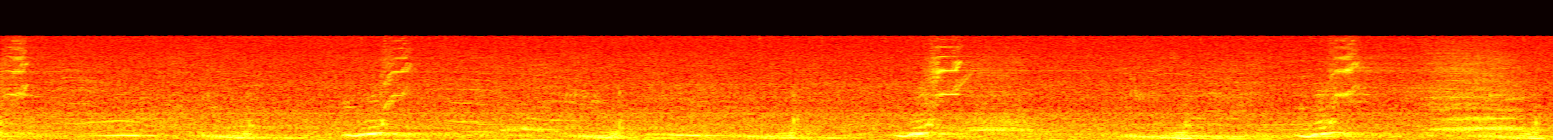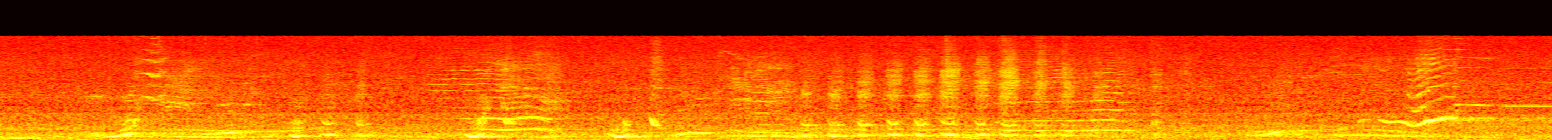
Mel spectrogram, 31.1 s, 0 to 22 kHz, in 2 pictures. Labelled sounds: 0.0	0.9	humpback whale, 1.2 to 2.9 kHz
3.8	4.2	humpback whale, 0.90 to 3.4 kHz
9.3	9.8	humpback whale, 1.3 to 5.8 kHz
11.5	11.8	humpback whale, 2.4 to 2.6 kHz
13.3	13.8	humpback whale, 1.0 to 3.6 kHz
16.9	17.5	humpback whale, 0.90 to 3.9 kHz
19.8	21.3	humpback whale, 1.0 to 5.3 kHz
22.9	23.4	humpback whale, 1.1 to 1.6 kHz
25.9	26.8	humpback whale, 0.80 to 3.7 kHz
29.6	31.0	humpback whale, 0.80 to 6.1 kHz

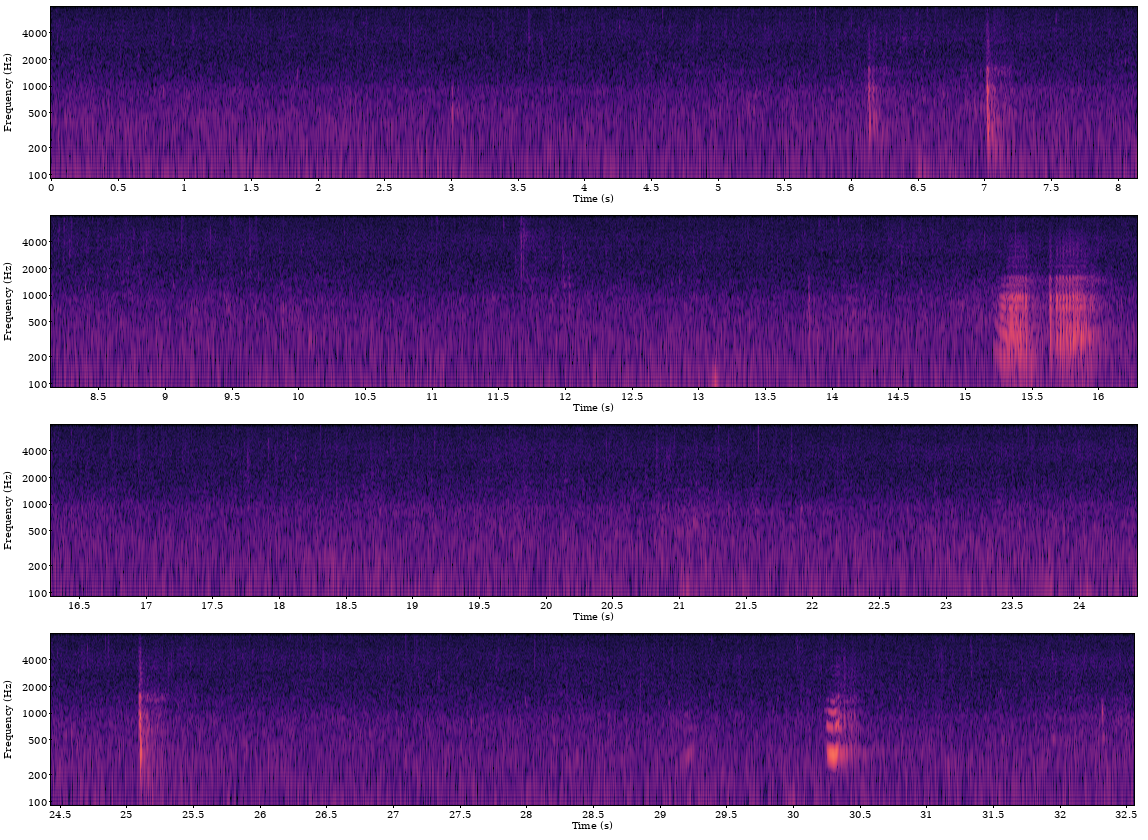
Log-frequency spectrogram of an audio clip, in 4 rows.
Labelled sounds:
15.2	16.0	croaking sound likely from a nearby submerged object, 0.78 to 1.7 kHz
25.1	25.3	croaking sound likely from a nearby submerged object, 1.3 to 1.7 kHz

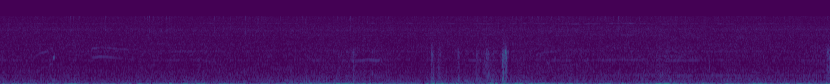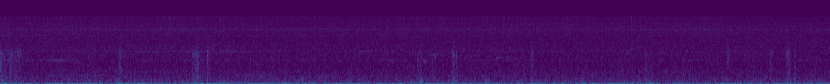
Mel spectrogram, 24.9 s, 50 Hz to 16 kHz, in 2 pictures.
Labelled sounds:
1.3	1.9	killer whale, 1.2 to 2.0 kHz
9.1	9.6	killer whale, 4.9 to 6.4 kHz

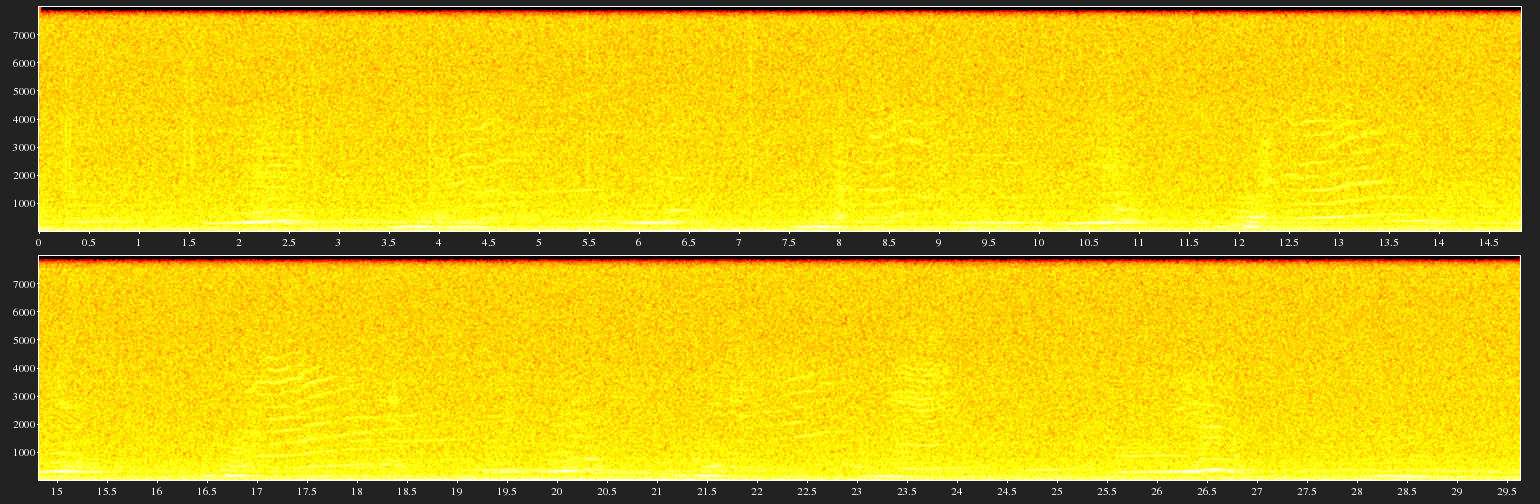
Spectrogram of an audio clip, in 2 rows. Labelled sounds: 4.3	4.8	humpback whale, 1.3 to 3.9 kHz
8.2	8.9	humpback whale, 1.4 to 3.3 kHz
12.4	13.6	humpback whale, 0.93 to 4.0 kHz
15.0	15.2	humpback whale, 2.5 to 2.8 kHz
16.9	17.8	humpback whale, 0.83 to 4.1 kHz
22.3	22.8	humpback whale, 1.5 to 3.8 kHz
23.4	23.8	humpback whale, 1.2 to 3.0 kHz
25.6	25.9	humpback whale, 0.83 to 0.93 kHz

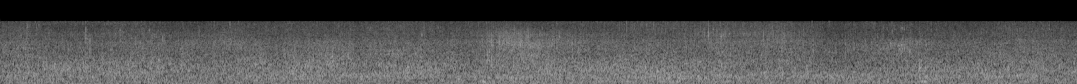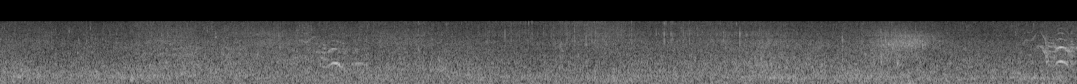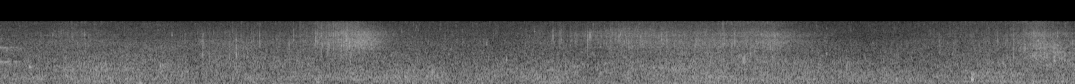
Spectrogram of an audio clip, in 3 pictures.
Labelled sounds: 20.9	22.0	killer whale, offshore, 0.64 to 4.4 kHz

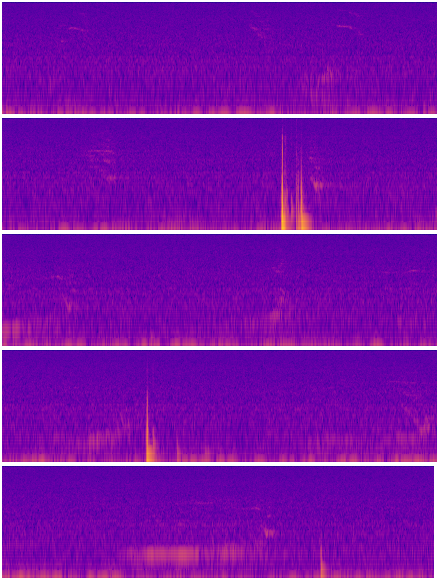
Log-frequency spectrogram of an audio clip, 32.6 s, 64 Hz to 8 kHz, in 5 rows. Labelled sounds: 1.0	1.3	humpback whale, 2.2 to 2.7 kHz
5.0	5.4	humpback whale, 2.5 to 5.3 kHz
7.7	8.2	humpback whale, 1.7 to 2.0 kHz

